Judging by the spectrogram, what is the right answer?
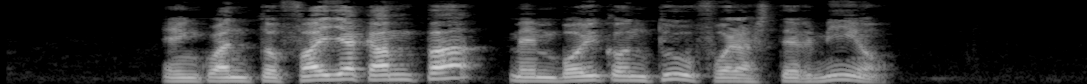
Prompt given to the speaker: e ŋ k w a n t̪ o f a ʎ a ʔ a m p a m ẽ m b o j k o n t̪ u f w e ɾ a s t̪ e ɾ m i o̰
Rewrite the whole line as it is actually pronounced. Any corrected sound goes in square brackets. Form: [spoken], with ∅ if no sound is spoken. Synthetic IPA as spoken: e ŋ k w a n t̪ o f a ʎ a [k] a m p a m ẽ m b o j k o n t̪ u f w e ɾ a s t̪ e ɾ m i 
